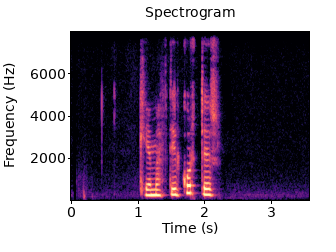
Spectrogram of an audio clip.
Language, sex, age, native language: Icelandic, male, 8, Icelandic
